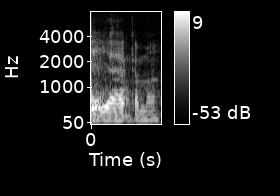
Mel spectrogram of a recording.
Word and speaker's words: Yakima: Did I pronounce it right? Yeah, Yakima.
